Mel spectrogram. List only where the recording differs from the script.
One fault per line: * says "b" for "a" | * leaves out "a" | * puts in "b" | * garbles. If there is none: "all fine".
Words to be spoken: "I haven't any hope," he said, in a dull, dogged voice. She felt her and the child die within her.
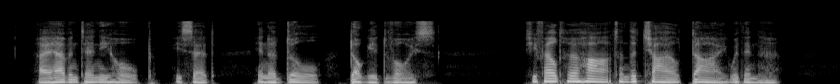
* puts in "heart"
